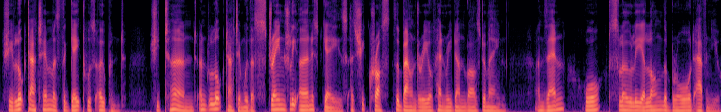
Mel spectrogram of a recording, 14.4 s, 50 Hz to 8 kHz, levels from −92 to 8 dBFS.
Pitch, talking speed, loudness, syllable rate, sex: 100 Hz, 155 wpm, -21 LUFS, 4.4 syllables/s, male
